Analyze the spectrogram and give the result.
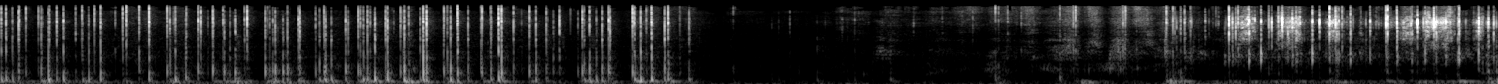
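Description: Long nails rapidly tap and scratch the pale green plastic base of an upside-down body butter tub with a paper label. The result is a dense run of bright, dry clicks and scratchy rasps. It drops to faint, sparse taps in the middle before picking back up to brisk scratching.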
